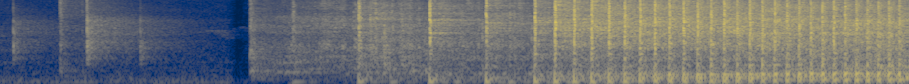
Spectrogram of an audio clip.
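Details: Lowered Murray riding mower single-cylinder, first run after new exhaust header, full choke, weak battery, starting fluid: a few cranking thumps, catches and settles into quick even bark speeding up steadily; normal start and run.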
